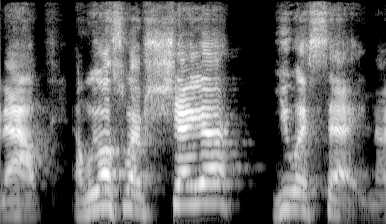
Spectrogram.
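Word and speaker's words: CEIA: And we also have Shea USA. Now, Shea USA, Shea is spelled C-E-I-A.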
